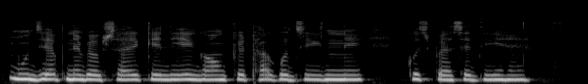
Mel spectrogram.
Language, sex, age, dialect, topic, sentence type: Hindi, female, 18-24, Awadhi Bundeli, banking, statement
